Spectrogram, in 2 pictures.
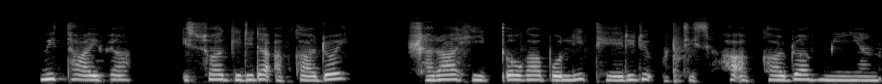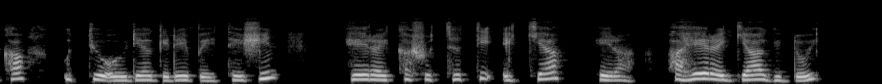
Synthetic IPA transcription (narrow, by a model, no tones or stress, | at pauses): mɪt̪ːaːjfɪa | ɪsːʊwaːɡɪd̪ɪd̪ɐʔɐpkaːd̪ɔj | ʃɐɾaːhiːt̪ʼːoːɡaːbɔlːit̪ʰe̞ːɾɪd̪ɪʊt̪ʰːishɐʔɐpkʰaːd̪ʊwaːmiːjːɐŋkʰːɐ | ʊt̪ːɪjɔːjd̪ɪjaːɡɛd̪e̞ːbe̞ːt̪ːe̞ːʃɪn | he̞ːɾɐjkʰːɐʃʊt͡sːɛt̪ːɪɛkʰːɪjaː | heːɾaː | hɐɦe̞ːɾɐjɡɪjaːɡɪd̪ːɔj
